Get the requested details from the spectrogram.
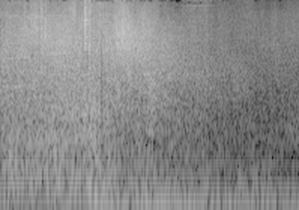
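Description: A game structure explodes with a deep rumbling blast.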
